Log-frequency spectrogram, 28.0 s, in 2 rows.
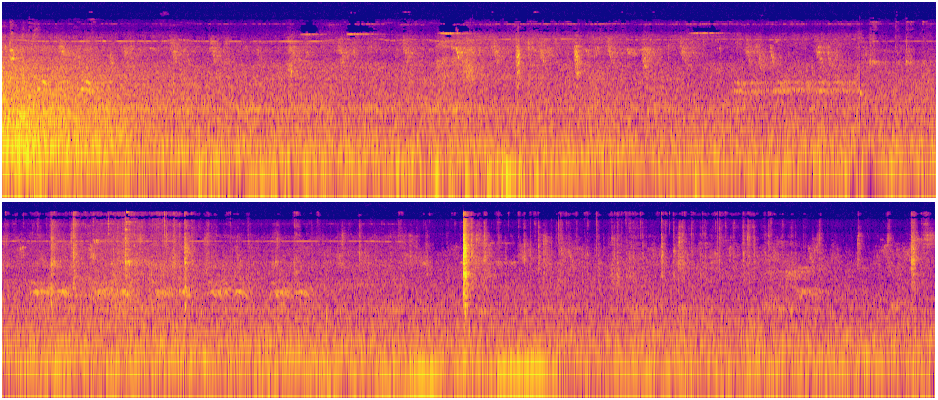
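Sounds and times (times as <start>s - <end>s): passing train: 0.0s - 6.4s.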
